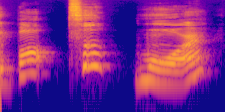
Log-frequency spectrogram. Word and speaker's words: Baltimore: But I've also lived in Baltimore, or we say Baltimore with a T, but everyone from Baltimore pronounces it with a D.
